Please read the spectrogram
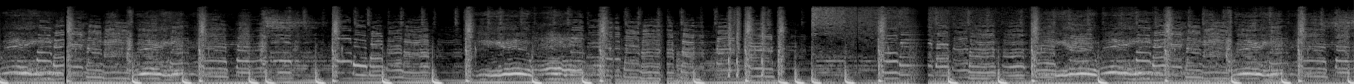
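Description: At 0.64 to 0.67 s a 30 ms block of digital silence cuts in: the sound drops out with no fade, leaving a blank vertical gap on the spectrogram. From 6.12 to 6.16 s and 6.60 to 6.68 s, short stalls from a late packet hold the sound for 30 and then 70 ms. Each appears as a smeared, horizontally stretched band with a slight buzz or dip. At 8.57 s a second 10 ms block of digital silence ticks. From 9.08 to 9.29 s a call audio freeze stretches the last sound into a fading buzz or hiss for about 0.2 s, most likely because packets were held up and the jitter buffer ran empty. It shows as a blurred, decaying band.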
